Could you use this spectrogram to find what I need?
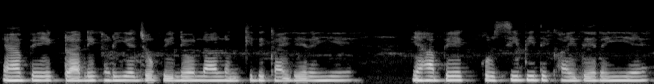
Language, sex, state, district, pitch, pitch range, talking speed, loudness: Hindi, female, Uttar Pradesh, Lalitpur, 185 Hz, 185-190 Hz, 230 wpm, -15 LUFS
